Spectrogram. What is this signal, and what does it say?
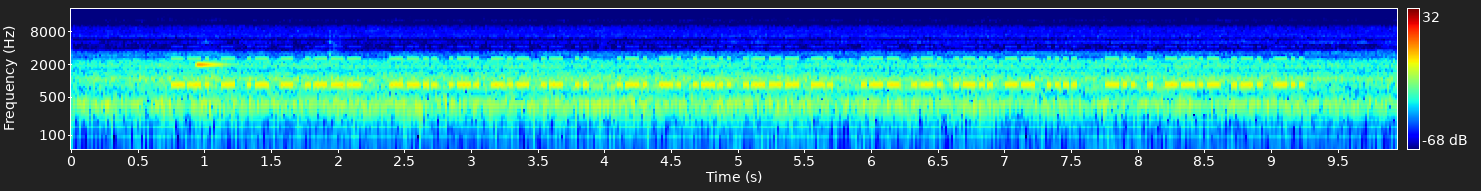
Morse code (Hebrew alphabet), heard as a keyed tone, machine-sent, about 38 wpm, 860 Hz, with the noise inside a car. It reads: גתאתע זרכאי רנלען צרלמח דוקרד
